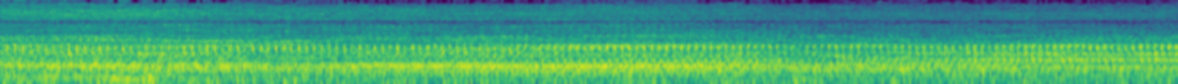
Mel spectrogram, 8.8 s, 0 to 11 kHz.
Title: Kia Soul 2021 ticking Noise (part 2)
